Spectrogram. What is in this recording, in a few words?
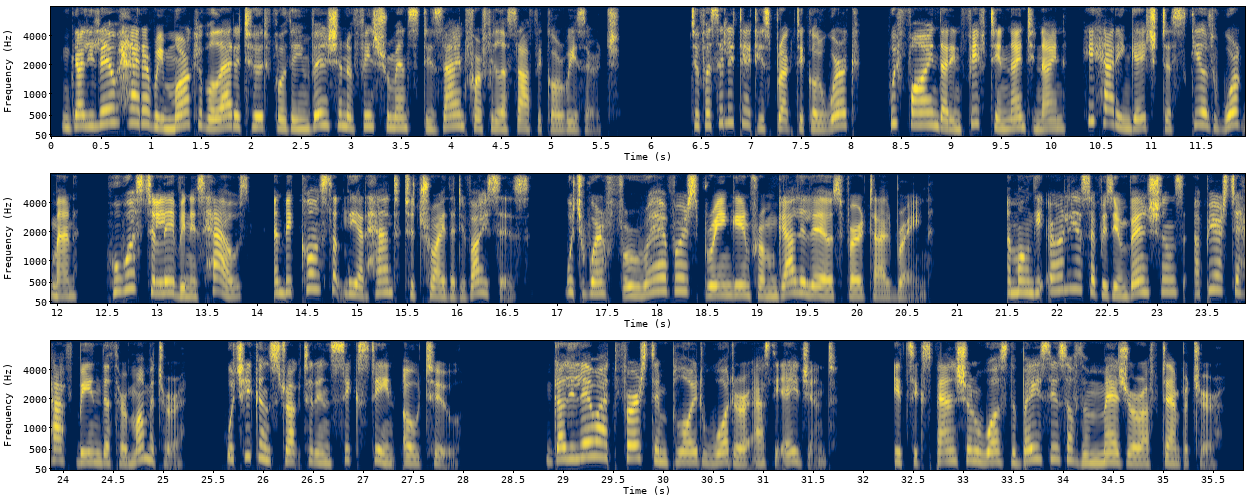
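Spanish, female, English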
